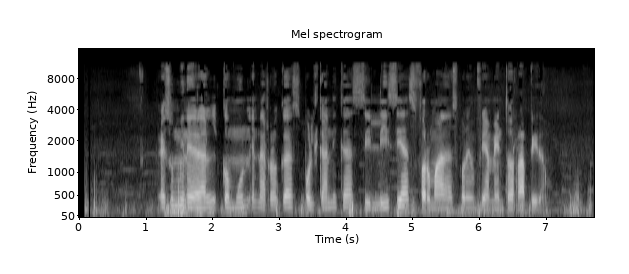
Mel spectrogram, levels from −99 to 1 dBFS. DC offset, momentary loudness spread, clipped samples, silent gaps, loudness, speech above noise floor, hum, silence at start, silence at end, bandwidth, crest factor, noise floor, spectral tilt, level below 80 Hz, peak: under 0.1%; 17 LU; under 0.1%; none; -29 LUFS; 27 dB; none; 0.1 s; 0.05 s; 11.5 kHz; 24 dB; -55 dBFS; -5 dB/octave; -58 dBFS; -6 dBFS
